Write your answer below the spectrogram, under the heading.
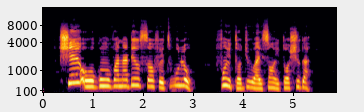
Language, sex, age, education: Yoruba, female, 30-45, tertiary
